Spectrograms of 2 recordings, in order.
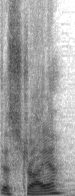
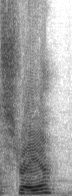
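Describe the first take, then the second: First: The name begins with a vowel sound. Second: The name begins with an 's' sound. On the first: The speaker calls it right. "It's pronounced Saint Estrella" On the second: The speaker calls it wrong. "not Straya"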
